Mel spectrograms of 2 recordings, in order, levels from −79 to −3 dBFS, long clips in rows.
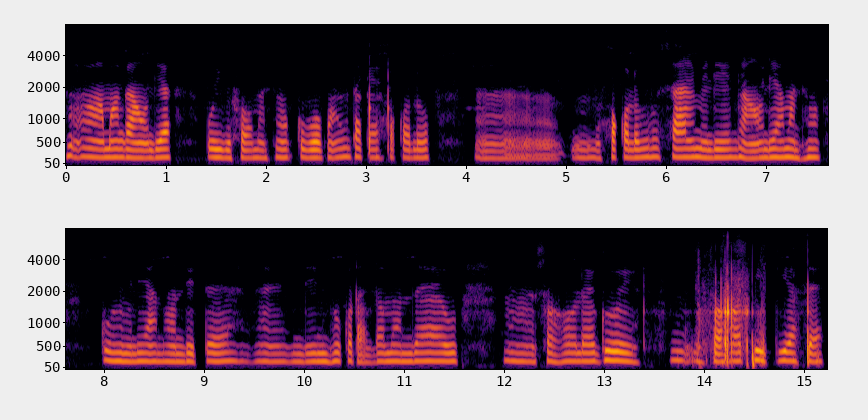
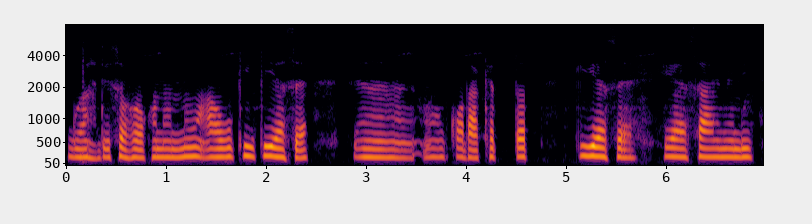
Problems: background sounds at intervals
